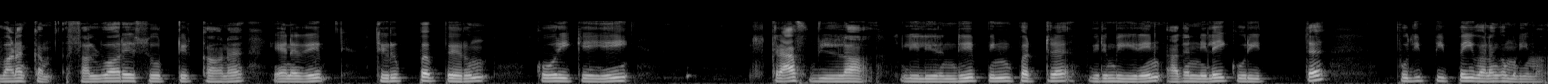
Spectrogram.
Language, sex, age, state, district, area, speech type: Tamil, male, 18-30, Tamil Nadu, Thanjavur, rural, read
